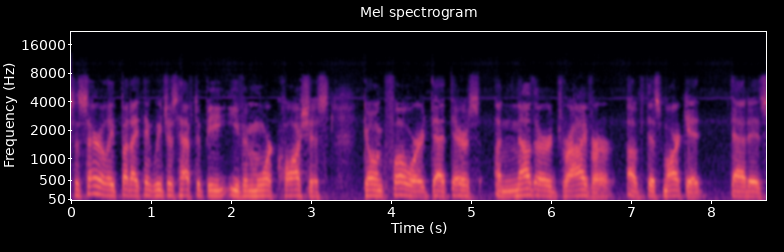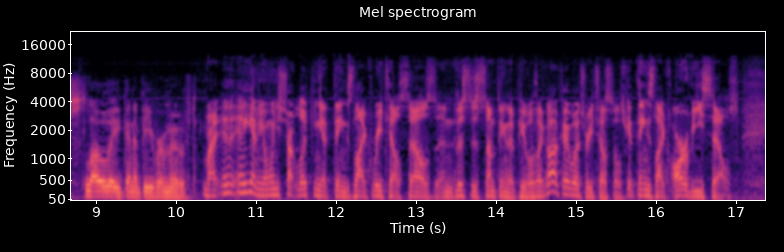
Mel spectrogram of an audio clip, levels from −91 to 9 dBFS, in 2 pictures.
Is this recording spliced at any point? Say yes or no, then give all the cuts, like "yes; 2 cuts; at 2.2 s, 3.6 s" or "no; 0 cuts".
yes; 2 cuts; at 13.5 s, 15.6 s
